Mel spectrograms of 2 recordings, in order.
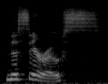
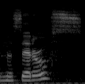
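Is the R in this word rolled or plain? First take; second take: plain; rolled. First: The R is plain, without a trill. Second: The R is rolled with a trill. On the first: "but if you can't, uh, that's fine, or don't want to" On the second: "because I can roll my R's ... so I say this as the Naceros"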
